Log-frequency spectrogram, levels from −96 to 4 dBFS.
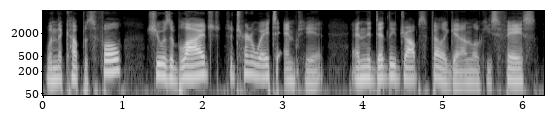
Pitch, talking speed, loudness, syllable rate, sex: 130 Hz, 220 wpm, -22 LUFS, 5.6 syllables/s, male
